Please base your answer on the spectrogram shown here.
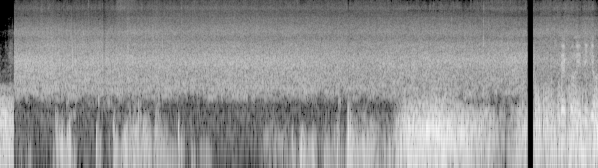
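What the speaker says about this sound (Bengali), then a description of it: "প্রচুর পরিমাণে বৃষ্টি হচ্ছে বাইরে।" Heavy rain pours steadily through a Kalbaishakhi nor'wester storm, with low thunder rumbling underneath and a louder surge of downpour and rumble in the later seconds, no talk.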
